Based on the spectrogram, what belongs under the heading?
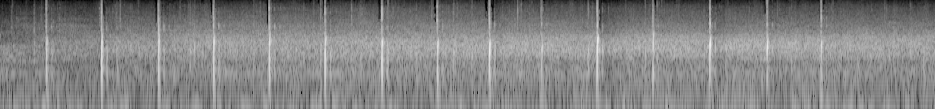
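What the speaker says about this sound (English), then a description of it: "Please give them a round of applause" At a college commencement in an arena, sharp, evenly spaced claps ring out roughly every quarter second over a faint crowd hum, close and steady, more like one or a few clappers than a full audience ovation.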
